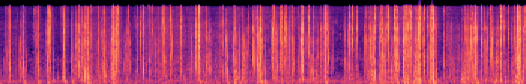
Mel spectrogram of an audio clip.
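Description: Fingertips and short nails tap and scratch across the back of a small, flat, printed plastic-foil Disney Tsum Tsum mystery blind bag holding a small figure. The result is a rapid stream of sharp, bright crinkles and clicks with a dry, crackly texture and almost no low end.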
